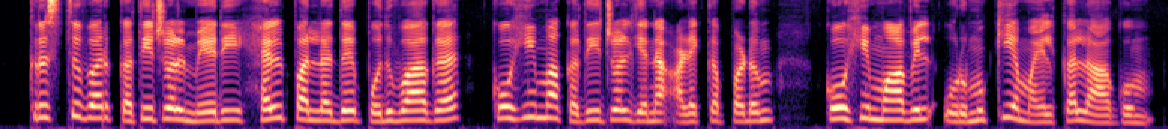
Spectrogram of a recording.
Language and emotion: Tamil, neutral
